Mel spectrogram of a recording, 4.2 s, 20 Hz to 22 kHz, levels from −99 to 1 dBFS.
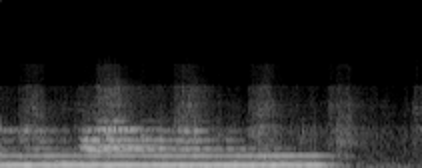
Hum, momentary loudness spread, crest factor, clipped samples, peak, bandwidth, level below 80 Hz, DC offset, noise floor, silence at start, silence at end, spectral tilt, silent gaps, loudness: none; 6 LU; 14 dB; under 0.1%; -22 dBFS; 2.8 kHz; -52 dBFS; under 0.1%; -64 dBFS; 0 s; 0.75 s; -11.5 dB/octave; none; -35 LUFS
